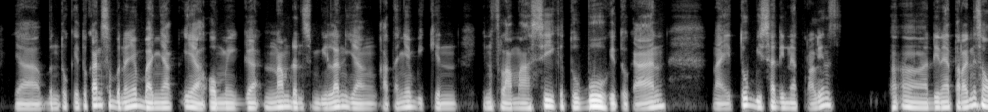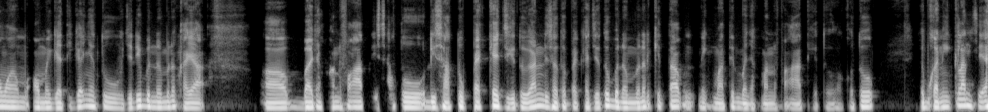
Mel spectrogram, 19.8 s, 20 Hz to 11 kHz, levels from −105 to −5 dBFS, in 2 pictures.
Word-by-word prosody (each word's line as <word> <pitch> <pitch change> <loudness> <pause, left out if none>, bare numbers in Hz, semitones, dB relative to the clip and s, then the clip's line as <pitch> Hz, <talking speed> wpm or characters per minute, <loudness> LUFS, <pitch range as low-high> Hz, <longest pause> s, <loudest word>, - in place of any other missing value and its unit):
Ya 90 -1 -2
bentuk 95 -1 -6
itu - - -3
kan 150 +1 +4
sebenarnya 125 -1 +2
banyak 105 -2 +2
ya, 115 -6 +3
omega-6 105 +1 0 0.2
dan 105 - +2
9 100 +5 0
yang 95 -2 -1
katanya 115 +5 -2
bikin 100 -1 -5 0.3
inflamasi 105 +4 +1
ke - - -1
tubuh 120 +3 +8
gitu 95 -2 -1
kan. 110 +9 +1 0.5
Nah 90 - -3
itu 155 +12 +2
bisa 120 -4 0
dinetralin 105 +5 -1 0.6
heeh, 115 -3 +2
dinetralin 115 +3 +2
sama 125 -5 +4
m - - -5
omega-3 110 +2 -1
nya 135 - +3
tuh. 110 -5 -2
Jadi 100 +6 0
bener-bener 115 -1 +1
kayak, 105 -1 -1 0.6
eee, 105 -1 +2
banyak 115 +1 0
manfaat 115 +1 -1
di - - -14
satu 115 -4 +1
di 115 - +3
satu 120 +2 +2
package 115 -2 +2
gitu 105 - -1
kan, 125 +4 +4
di - - +1
satu 110 - +2
package 105 0 -3
itu - - +6
bener-bener 110 +1 +1
kita 125 0 -1 0.2
nikmatin 105 0 -4
banyak 95 0 -2
manfaat 90 0 -6
gitu. 90 - -15
Aku - - -14
tuh 125 -1 +2 0.5
bukan 115 +2 +1
iklan 145 +4 +2
sih 120 0 -2
ya, - - +8
110 Hz, 175 wpm, -22 LUFS, 100-120 Hz, 0.6 s, tubuh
